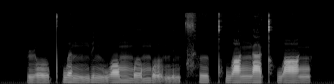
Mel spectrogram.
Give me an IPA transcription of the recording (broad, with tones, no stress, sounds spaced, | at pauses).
ɻ o˧˥ ʊ̯ pʰ w ə˥˧ n m y˥˩ n w ɔ˥ m ɤ˧˥ m o̰˨˩ ʊ̯ n̪ i˦ n t͡sʰ ɹ̩˥˩ kʰ w ɑ˥ ŋ ä˥ kʰ w ɑ˥ ŋ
